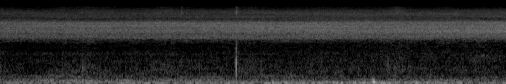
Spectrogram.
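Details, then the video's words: Cicada chorus with grass insects in Hwarang Park, Danwon-gu, Gyeonggi-do, 9 August 2024, beneath blooming crape myrtle: continuous high, even buzzing hiss, with two short knocks breaking through. "매미 울음소리 풀벌레소리"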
